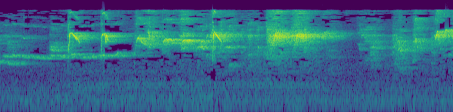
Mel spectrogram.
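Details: Song lure for caged birds at dawn. A thin high whistle slides downward, then quick sharp chirps and brief trills follow in a lively, uneven burst.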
